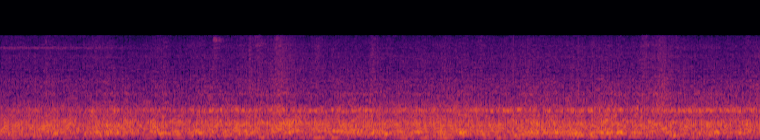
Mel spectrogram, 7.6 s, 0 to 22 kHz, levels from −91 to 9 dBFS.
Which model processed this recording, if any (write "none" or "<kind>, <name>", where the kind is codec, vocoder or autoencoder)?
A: vocoder, Vocos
